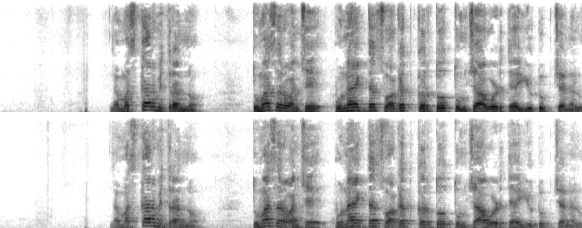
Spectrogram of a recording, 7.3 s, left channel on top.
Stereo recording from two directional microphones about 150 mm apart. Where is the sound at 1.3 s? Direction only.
25° left (ahead or behind).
